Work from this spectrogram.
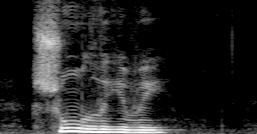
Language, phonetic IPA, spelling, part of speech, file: Ukrainian, [ʃʊmˈɫɪʋei̯], шумливий, adjective, Uk-шумливий.ogg
- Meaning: 1. noisy 2. boisterous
